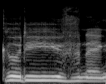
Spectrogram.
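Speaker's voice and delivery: overly slow, deliberate, drawn-out stock narrator voice. Mocking the trope of narrators who read slow: imitating overly slow narration. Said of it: "people who read slow are like".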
